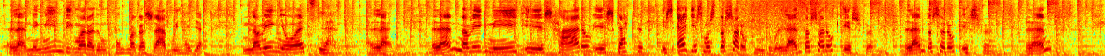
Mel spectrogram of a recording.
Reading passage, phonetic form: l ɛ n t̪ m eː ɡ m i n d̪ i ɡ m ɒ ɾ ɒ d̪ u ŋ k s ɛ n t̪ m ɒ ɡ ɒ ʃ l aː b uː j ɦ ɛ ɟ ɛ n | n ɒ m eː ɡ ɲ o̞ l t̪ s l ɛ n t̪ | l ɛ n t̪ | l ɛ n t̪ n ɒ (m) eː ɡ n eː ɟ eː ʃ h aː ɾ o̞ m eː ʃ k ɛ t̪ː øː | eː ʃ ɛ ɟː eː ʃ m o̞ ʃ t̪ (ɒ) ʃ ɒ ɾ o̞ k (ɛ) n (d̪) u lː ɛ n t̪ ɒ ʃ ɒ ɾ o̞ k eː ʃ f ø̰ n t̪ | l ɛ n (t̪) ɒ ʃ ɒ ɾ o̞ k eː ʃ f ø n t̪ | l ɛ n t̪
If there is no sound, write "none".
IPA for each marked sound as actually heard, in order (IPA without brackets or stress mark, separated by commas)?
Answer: m, ɒ, i, d̪, t̪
